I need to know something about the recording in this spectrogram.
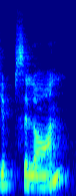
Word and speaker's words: Ypsilon: So next alphabet is W, which is pronounced as way. X is X. Y. Now this character is called as ypsilon, and whenever it appears, it takes the sound of y.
